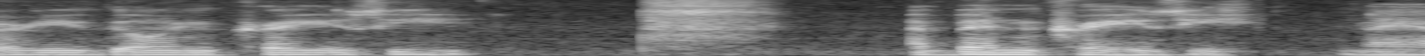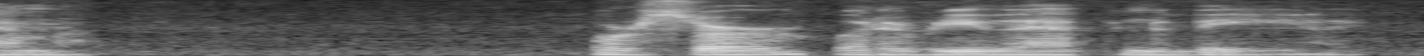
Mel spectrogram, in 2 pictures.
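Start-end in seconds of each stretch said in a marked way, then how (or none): none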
